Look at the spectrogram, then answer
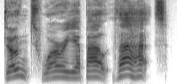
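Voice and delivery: put-on high, loud child's voice; confident girl. A narrator's reading. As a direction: brush off doubts in a high girl's voice. Narrator voices Sophie.

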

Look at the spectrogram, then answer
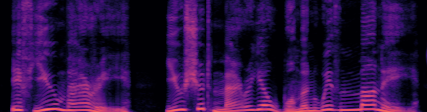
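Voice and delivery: a hint of a sensible young woman explaining; Bathsheba reasoning. Young woman tells Gabriel to marry money, lightly voiced.

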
